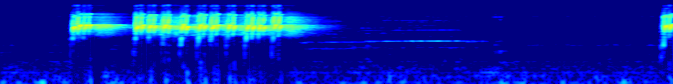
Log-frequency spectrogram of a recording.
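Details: Harsh besetan rattle of a Bornean green leafbird from Kalimantan, used to excite young birds: a short burst followed by a second-long rapid buzzy trill, then quiet, with a faint thin whistle.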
